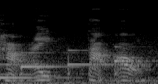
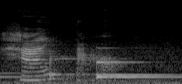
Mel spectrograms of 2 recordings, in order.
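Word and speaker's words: 海岛: Ini cara bacanya bukan hai tao, tidak benar ya putwe, tetapi hai tao ya. Kata hai nya berubah menjadi nada 2 yaitu hai tao ya.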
